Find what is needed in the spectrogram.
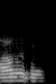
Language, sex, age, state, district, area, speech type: Kannada, female, 45-60, Karnataka, Gulbarga, urban, conversation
